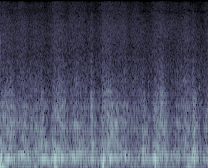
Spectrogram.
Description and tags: rubbing and scraping noise on a leather of a jdembe.
I'm interest about what you do with this sort of sound.
strange, leather, scraping, rubbing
